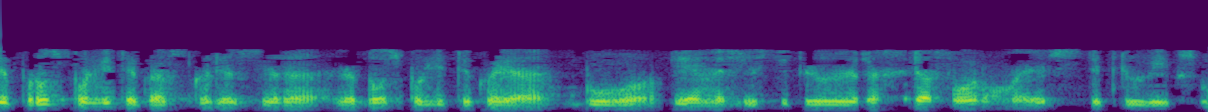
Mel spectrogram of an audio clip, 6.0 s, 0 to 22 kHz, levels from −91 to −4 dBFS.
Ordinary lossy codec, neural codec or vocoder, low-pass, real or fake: MP3, 16 kbps; autoencoder, 48 kHz, 32 numbers a frame, DAC-VAE, trained on Japanese speech; 3.6 kHz; fake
